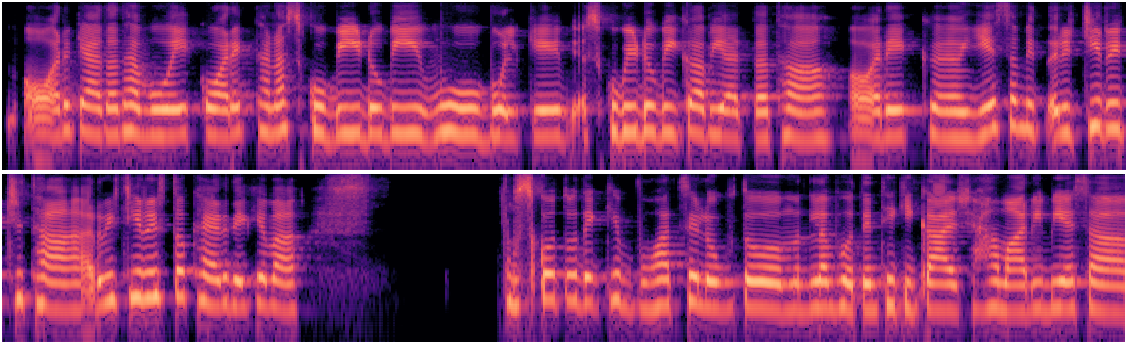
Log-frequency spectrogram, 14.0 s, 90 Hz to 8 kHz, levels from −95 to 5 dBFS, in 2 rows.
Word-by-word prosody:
और 315 - 0
क्या 255 -2 +2
आता 230 0 0
था 255 0 +2
वो 225 0 +3
एक 235 +1 0
और 225 -1 +2
एक 240 -1 -2
था - - -1
ना 245 - +1
Scooby 250 -3 -1
Dooby 240 0 +1 0.2
वो 235 0 +3
बोल 445 -1 +2
के 445 - +3 0.3
Scooby 250 0 0
Dooby 245 -1 +1
का 255 -2 +2
भी 235 0 0
आता 210 0 -1
था 225 -2 0 0.4
और 215 +1 +1
एक 225 +1 0 0.3
ये 245 +3 +4
सब 280 0 -2 0.2
Richie 260 +5 -1
Rich 275 +1 -1
था। 225 -3 +1 0.2
Richie 275 +3 +1
Rich 295 0 +1
तो 300 - +3
खैर 250 -3 +1
देखे 230 +1 +1
वा 215 -1 -1 1.4
उसको 255 +3 +1
तो 270 - +1
देखिए 255 +2 -2
बहुत 235 +2 -3
से 265 - +5
लोग 225 -2 0
तो 230 - +6 0.2
मतलब 225 +1 0
होते 215 -1 +2
थे - - +3
कि 225 -1 -4
काश 210 0 0
हमारी 215 0 -2
भी - - +4
ऐसा 225 0 0
235 Hz, 210 wpm, -17 LUFS, 225-255 Hz, 1.4 s, तो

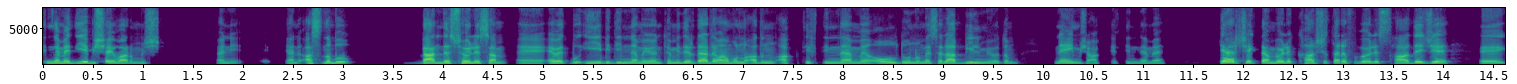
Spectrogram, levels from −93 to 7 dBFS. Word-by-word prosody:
dinleme" 190 -1 +2
diye 180 0 +4
bir 165 - -4
şey 165 -3 +1
varmış. 115 -4 -2 0.6
Hani, 125 +1 -8
e 120 - -16 0.4
yani, 130 -1 -7
aslında 180 +5 0
bu 180 -1 +1 0.7
Ben 165 +2 +7
de 165 - +4
söylesem, 155 -1 +1
eee, 135 -1 -5
"Evet, 150 -1 +2
bu 155 - -3
iyi 165 -1 -2
bir 155 - -5
dinleme 145 +1 -2
yöntemidir." 145 +1 -2
derdim 180 +5 +4
ama 180 -4 +2
bunun 155 0 -2
adının 155 +1 -2
"aktif 165 +6 -7
dinleme" 150 -1 -2
olduğunu 145 +2 -1
mesela, 160 +2 0
bilmiyordum. 150 +3 -4 0.4
Neymiş, 185 -8 -2
aktif 125 -2 -11
dinleme? 130 +9 -9 0.6
Gerçekten 220 -3 +5
böyle 195 0 +3
karşı 160 +3 -2
tarafı, 190 -1 -2
böyle, 185 0 +2
sadece, 180 +1 +1 0.3
eee, 150 -1 -1
155 Hz, 160 wpm, -22 LUFS, 145-180 Hz, 0.7 s, Ben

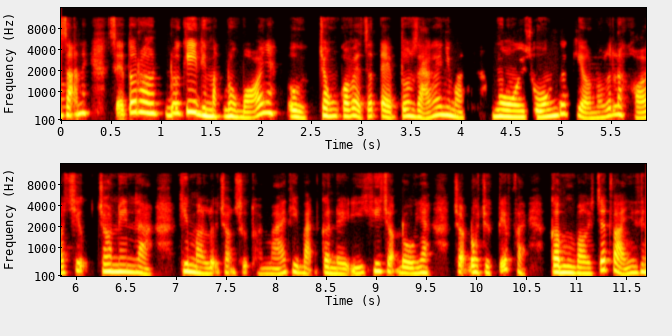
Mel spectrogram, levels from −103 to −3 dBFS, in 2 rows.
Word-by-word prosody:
giãn 245 +4 0
ấy, 315 - 0 0.2
sẽ - - -4
tốt 335 +1 +4
hơn. 320 -3 +5
Đôi 305 +6 0
khi 350 -2 +8
thì 235 - +10
mặc 210 -1 +4
đồ 215 0 +4
bó 180 +6 -2
nha, 320 +2 +2
ừ, 195 -3 +1
trông 225 -3 +2
có 215 - +2
vẻ 225 0 +1
rất 210 +1 -5
đẹp, 185 -4 -1
tôn 215 0 +1
dáng 200 +2 -3
ấy, 255 +2 +1
nhưng 250 - +4
mà 195 - -1 0.3
ngồi 200 -2 +5
xuống 200 +4 +4
các 290 -1 -2
kiểu 205 -8 -2
nó 170 +3 -7
rất 230 +4 -4
là 270 - 0
khó 170 +2 -4
chịu. 255 +6 -7
Cho 240 -1 +4
nên 225 -1 +5
là 190 -6 -3 0.3
khi 245 - +4
mà 205 -5 +3
lựa 175 0 -6
chọn 210 +1 -10
sự 205 - -13
thoải 165 - -15
mái 170 +3 -7
thì 225 - -2
bạn 180 -3 -7
cần 195 -3 -2
để 165 -1 -4
ý 180 - -6
khi 250 - +2
chọn 230 0 -5
đồ 185 -2 -1
nha. 195 +2 -2 0.2
Chọn - - -6
đồ 210 - +1
trực 200 -2 -7
tiếp - - -3
phải 210 -6 -8 0.2
cầm 205 -2 +5
vào 180 -2 -3
chất 285 +1 +1
vải 240 -11 -1
như 195 - -4
thế 225 - 0
210 Hz, 320 wpm, -23 LUFS, 190-240 Hz, 0.3 s, thì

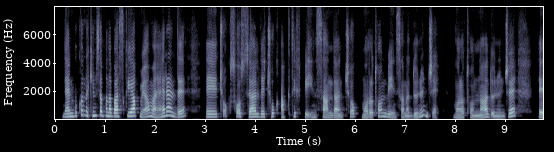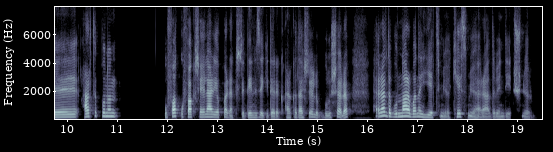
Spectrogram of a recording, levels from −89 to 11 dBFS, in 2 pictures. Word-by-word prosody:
Yani, 210 +2 0
bu 250 - -5
konuda 300 0 -3
kimse 280 +1 0
bana 250 -2 +4
baskı 230 +2 +5
yapmıyor 255 -8 +4
ama 230 - +2
herhâlde, 230 -5 +1 0.4
eee, 195 0 +1
çok - - -6
sosyal 200 -1 +1
ve 195 - 0
çok 225 +3 -6
aktif 230 -1 -9
bir 180 - -2
insandan 150 -3 -2
çok 210 0 -6
monoton 165 +9 -3
bir 185 - -1
insana 145 -4 -7
dönünce, 240 - -4 0.3
monotonluğa 150 +3 -2
dönünce, 125 - -1 0.4
eee, 175 +2 +2
artık 225 +5 +2
bunun 235 -1 +1 0.9
ufak 230 -3 +4
ufak 185 0 +6
şeyler 185 +1 +4
yaparak, 175 -1 -2
işte, - - -4
denize 150 0 -2
giderek, 135 -1 -6
arkadaşlarıyla 150 +2 -4
buluşarak 140 +2 0 0.4
herhâlde 245 -1 +3
bunlar 230 +2 +7
bana 205 +1 +1
yetmiyor, 170 +5 -5
kesmiyor 210 0 -4
herhâlde - - -6
beni - - -11
diye - - -11
düşünüyorum. - - -7
195 Hz, 140 wpm, -23 LUFS, 155-230 Hz, 0.9 s, bunlar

